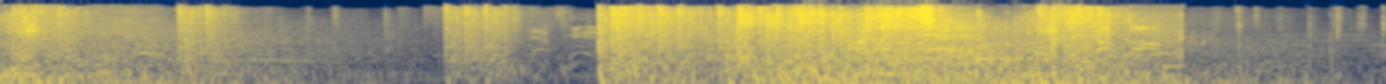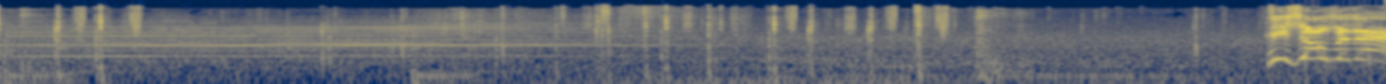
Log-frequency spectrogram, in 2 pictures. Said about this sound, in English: I love watching a bomb go off.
